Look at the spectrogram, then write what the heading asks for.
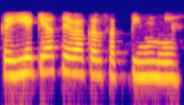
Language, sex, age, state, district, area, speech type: Hindi, female, 45-60, Uttar Pradesh, Ayodhya, rural, conversation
